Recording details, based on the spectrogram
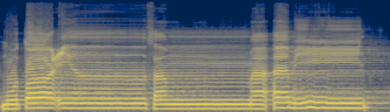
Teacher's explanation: Kemudian huruf ma ditahan dan ditekan 2 harokat ya, karena berharokat tasdid.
